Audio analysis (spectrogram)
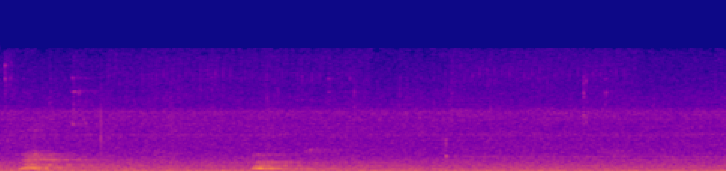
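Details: German Shepherd/Collie mix named Dixie, shown before and after training with Raleigh Durham dog trainers, gives two short barks about a second and a half apart over steady outdoor background hum.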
